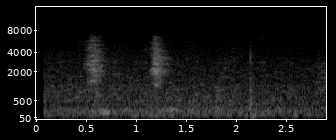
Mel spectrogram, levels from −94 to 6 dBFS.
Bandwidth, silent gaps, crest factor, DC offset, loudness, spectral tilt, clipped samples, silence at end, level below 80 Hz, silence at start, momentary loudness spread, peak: 7.6 kHz; none; 24 dB; under 0.1%; -53 LUFS; -1.5 dB/octave; under 0.1%; 0 s; -82 dBFS; 0.05 s; 15 LU; -32 dBFS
